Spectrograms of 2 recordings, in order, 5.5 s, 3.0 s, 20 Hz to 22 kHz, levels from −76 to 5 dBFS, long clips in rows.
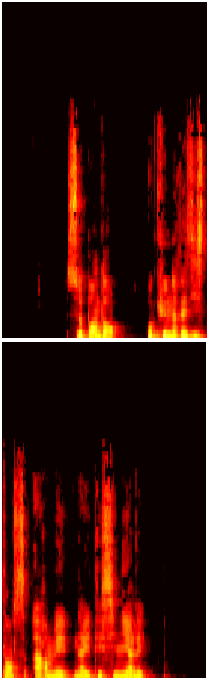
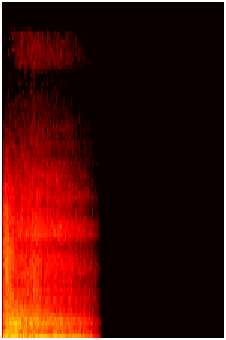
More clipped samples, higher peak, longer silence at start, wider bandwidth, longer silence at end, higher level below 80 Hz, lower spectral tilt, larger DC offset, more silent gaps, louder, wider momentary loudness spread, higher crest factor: neither; first, -2 dBFS vs -8 dBFS; first, 0.85 s vs 0 s; second, 15.5 kHz vs over 20 kHz; second, 0.85 s vs 1.7 s; second, -58 dBFS vs -44 dBFS; about the same, -5 dB/octave vs -4 dB/octave; neither; neither; first, -21 LUFS vs -25 LUFS; second, 6 LU vs 14 LU; about the same, 20 dB vs 20 dB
